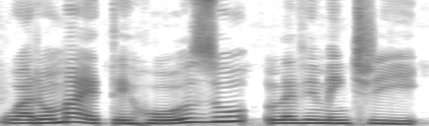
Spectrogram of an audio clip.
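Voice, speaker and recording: Lady playing a curious young brazilian woman in an audio drama, warm mid voice, coy and a bit sceptical. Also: medium pitch, slow, clean tone, no room sound, natural voice. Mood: poised, explaining.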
